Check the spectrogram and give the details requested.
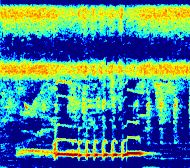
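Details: Merbok or perkutut, silver udanmas, singing for use as a trapping lure: one complete bubbly coo phrase of about eight fast pulsed notes after a soft hum, with low murmuring and a constant high hiss.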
